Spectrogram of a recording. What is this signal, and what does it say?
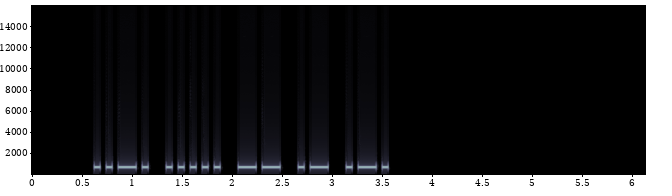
Morse code, heard as a keyed tone, about 21 wpm, 700 Hz. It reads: F5MAR
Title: DXCC-100 Call Signs - 5 Characters - Repeated 2x - 20wpm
